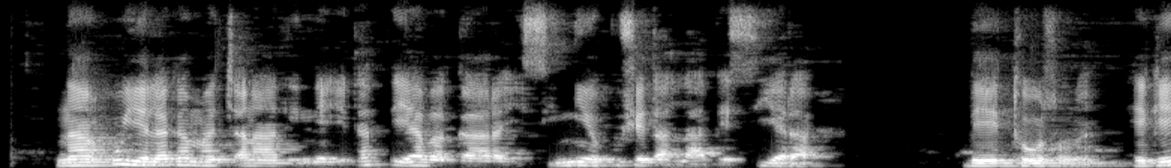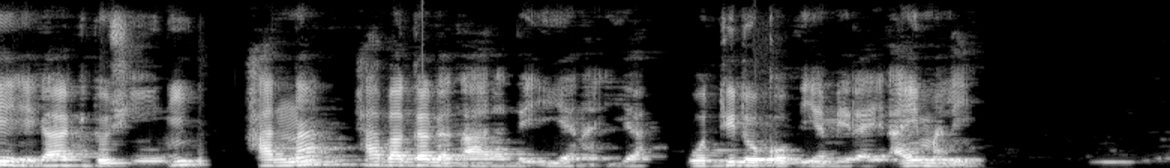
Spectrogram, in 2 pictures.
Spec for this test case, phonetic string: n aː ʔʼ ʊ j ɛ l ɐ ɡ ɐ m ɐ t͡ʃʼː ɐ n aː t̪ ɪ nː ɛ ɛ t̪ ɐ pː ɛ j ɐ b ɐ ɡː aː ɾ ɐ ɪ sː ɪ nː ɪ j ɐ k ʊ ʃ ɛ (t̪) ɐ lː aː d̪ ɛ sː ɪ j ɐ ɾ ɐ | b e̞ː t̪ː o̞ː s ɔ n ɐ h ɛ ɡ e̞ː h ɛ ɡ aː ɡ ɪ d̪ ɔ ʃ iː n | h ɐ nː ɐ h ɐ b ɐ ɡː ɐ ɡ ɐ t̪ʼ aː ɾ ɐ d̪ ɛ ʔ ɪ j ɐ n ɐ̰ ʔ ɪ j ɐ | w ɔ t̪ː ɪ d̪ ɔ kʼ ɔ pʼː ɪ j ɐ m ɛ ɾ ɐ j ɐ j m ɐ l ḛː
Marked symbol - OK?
no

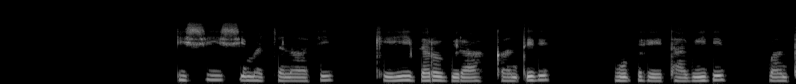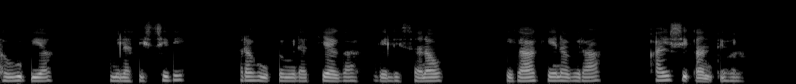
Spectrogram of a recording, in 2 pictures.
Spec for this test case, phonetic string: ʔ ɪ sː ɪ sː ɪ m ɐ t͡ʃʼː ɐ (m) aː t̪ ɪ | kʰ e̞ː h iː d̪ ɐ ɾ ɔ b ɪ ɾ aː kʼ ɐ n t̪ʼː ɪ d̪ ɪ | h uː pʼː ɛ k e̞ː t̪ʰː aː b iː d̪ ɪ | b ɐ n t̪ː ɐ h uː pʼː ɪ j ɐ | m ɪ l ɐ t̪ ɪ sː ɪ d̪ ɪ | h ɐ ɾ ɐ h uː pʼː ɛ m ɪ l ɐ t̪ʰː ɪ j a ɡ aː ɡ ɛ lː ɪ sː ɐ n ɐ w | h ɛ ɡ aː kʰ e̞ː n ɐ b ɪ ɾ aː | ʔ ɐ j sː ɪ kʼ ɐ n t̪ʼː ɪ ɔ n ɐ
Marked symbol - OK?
no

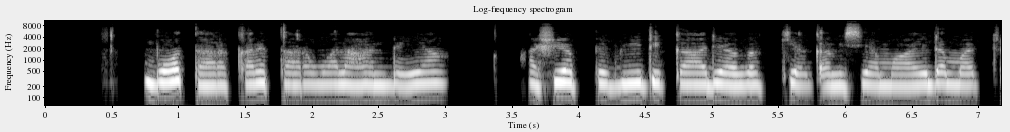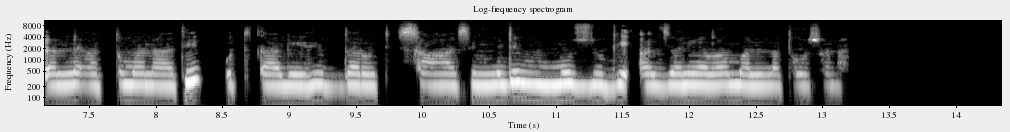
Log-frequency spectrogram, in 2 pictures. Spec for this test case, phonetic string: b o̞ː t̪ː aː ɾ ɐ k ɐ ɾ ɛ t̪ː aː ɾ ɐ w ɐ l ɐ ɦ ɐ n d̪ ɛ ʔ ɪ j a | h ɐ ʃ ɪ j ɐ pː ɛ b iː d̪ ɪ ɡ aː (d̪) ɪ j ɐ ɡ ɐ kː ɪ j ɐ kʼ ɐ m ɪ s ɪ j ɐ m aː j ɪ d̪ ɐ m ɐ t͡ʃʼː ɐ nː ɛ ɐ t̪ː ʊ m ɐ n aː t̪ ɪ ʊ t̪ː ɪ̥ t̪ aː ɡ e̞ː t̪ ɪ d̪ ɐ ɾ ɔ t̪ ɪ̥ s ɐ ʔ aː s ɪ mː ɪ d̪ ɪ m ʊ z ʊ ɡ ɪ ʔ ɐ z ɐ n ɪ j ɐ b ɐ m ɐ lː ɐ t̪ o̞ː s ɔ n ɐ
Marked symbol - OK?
yes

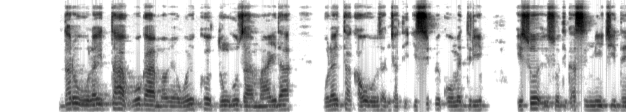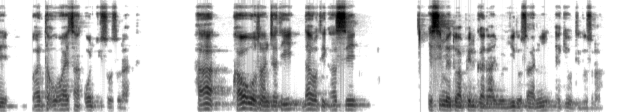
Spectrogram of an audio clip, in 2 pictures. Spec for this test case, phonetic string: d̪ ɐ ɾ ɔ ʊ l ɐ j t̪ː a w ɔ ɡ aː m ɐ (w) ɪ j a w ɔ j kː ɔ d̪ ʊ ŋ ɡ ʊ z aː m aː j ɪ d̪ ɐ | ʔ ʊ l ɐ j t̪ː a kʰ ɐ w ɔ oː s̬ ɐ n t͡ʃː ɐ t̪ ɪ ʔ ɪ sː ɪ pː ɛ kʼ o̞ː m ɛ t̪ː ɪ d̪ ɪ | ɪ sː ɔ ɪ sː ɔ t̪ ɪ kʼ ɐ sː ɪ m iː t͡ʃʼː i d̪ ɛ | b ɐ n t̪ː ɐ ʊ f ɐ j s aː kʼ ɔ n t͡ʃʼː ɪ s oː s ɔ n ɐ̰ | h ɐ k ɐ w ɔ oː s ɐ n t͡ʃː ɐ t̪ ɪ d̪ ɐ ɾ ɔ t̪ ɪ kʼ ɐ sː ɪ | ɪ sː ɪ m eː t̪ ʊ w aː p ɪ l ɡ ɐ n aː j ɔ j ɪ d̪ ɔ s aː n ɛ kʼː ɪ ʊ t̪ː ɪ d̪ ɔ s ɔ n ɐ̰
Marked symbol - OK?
yes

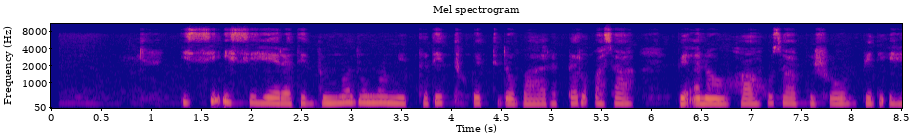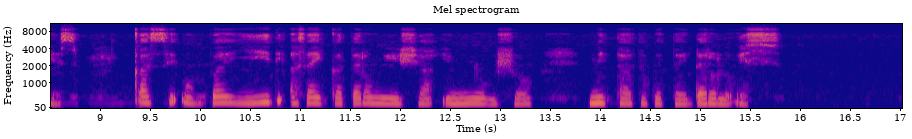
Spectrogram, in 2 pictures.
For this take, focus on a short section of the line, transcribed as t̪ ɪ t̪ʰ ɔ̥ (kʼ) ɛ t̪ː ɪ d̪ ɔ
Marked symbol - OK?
no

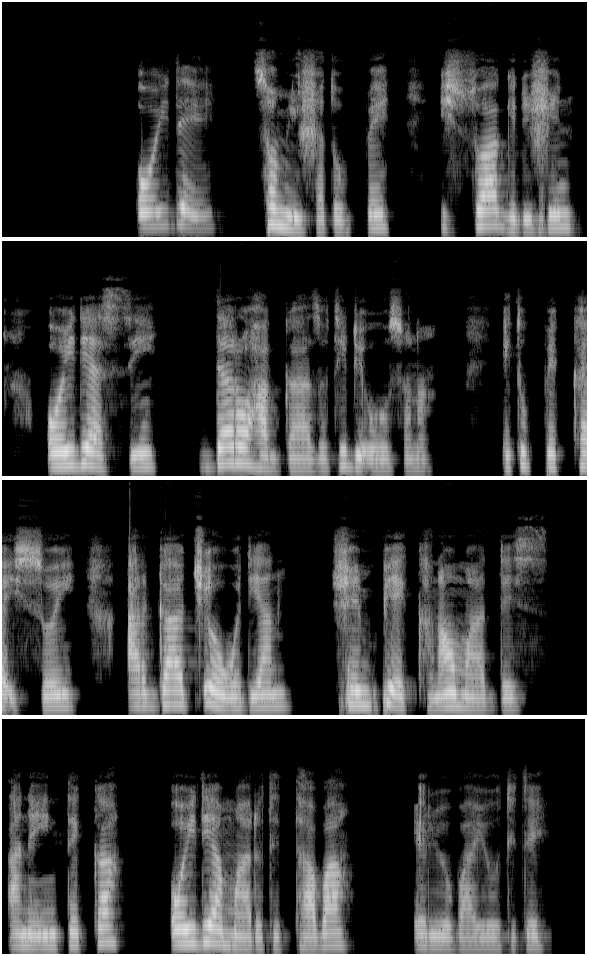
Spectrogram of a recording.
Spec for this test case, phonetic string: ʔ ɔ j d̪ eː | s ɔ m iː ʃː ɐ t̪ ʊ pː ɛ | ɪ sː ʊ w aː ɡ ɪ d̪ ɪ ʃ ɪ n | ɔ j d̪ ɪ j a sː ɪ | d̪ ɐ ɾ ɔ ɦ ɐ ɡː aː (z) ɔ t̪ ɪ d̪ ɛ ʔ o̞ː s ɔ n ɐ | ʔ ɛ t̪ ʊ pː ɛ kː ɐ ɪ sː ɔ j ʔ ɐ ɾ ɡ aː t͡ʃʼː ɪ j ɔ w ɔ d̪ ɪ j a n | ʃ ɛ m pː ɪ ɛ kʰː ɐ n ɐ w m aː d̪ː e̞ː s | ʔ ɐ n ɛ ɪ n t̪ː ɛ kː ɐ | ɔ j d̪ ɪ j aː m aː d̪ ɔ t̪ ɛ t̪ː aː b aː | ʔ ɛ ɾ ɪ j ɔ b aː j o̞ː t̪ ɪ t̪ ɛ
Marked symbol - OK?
yes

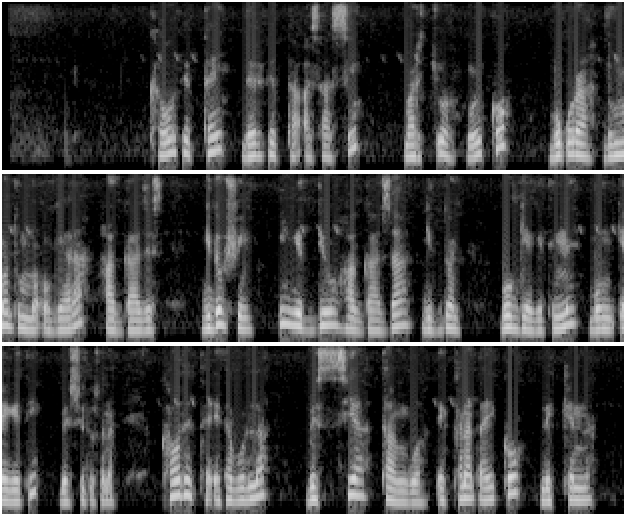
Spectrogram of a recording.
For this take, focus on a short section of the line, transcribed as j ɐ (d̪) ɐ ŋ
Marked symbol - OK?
no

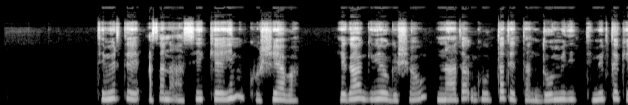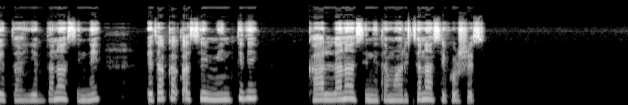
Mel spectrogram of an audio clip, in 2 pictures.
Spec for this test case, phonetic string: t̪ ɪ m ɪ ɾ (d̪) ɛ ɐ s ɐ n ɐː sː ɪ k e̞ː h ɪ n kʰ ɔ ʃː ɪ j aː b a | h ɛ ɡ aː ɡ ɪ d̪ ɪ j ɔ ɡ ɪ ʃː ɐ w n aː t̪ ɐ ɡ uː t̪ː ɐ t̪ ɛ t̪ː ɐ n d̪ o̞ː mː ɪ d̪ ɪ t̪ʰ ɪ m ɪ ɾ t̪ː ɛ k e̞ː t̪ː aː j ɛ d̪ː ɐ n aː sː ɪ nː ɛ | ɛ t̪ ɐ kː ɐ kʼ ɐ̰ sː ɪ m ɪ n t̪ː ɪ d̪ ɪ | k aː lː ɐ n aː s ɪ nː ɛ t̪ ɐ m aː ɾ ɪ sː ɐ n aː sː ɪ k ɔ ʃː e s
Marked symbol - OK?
no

